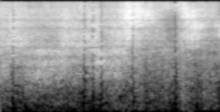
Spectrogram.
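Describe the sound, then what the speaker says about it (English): Steady hiss of compressed air blowing dust off the motor of a vintage Lasko oscillating fan, loud and continuous for a couple of seconds with slight surges. "we'll use some compressed air here and get this thing clean"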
